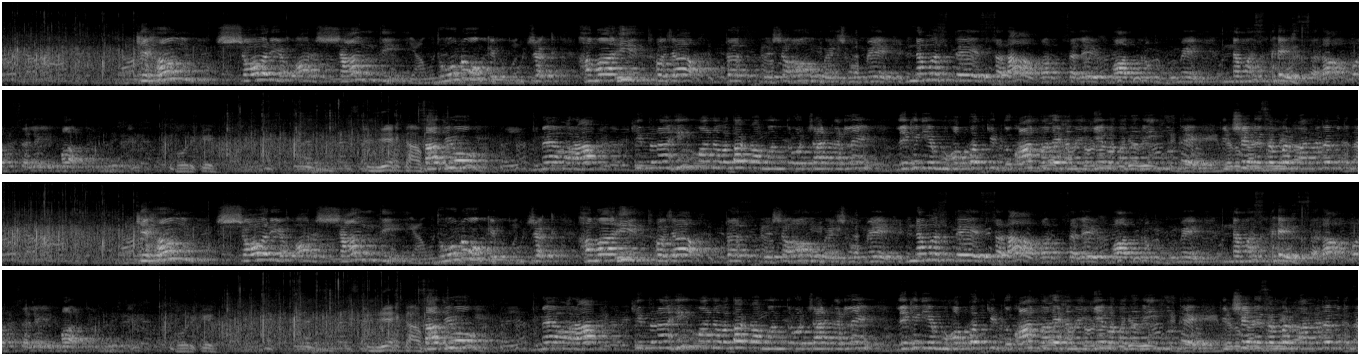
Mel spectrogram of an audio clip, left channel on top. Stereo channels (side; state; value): both; normal; correlation 0.83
